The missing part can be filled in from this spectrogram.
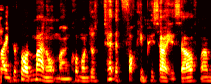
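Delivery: ordinary talk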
